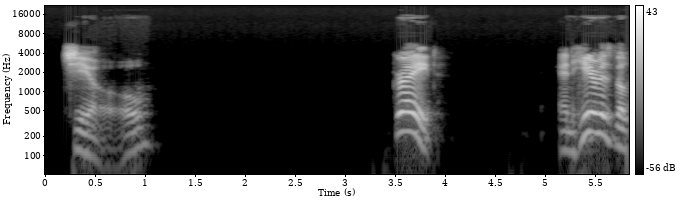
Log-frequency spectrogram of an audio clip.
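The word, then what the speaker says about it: 几: How many or a few translates to ji, which is said using a falling, rising tone.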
